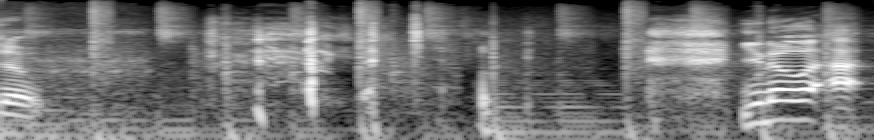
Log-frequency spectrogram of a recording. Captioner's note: laughs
